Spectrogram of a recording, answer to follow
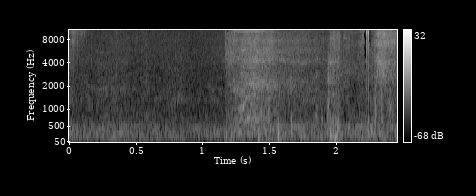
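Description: Near silence, then a short rasping scrape starting just past a second in and lasting under a second.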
